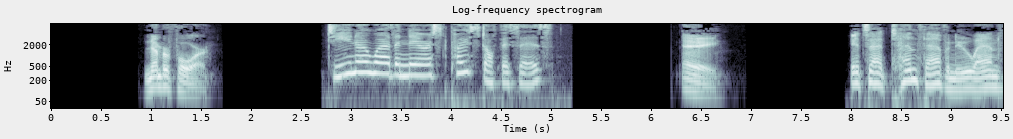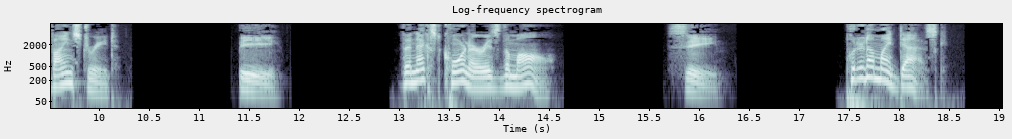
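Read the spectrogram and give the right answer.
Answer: A: It's at 10th Avenue and Vine Street.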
